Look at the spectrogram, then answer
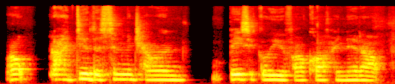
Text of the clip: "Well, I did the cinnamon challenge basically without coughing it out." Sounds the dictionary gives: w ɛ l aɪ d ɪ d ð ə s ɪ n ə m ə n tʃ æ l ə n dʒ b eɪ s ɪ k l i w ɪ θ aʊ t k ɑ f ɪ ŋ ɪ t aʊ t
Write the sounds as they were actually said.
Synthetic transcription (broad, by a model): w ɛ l aɪ d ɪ ð ə s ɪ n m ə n tʃ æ l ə n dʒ b eɪ s ɪ k l i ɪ f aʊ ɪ k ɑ f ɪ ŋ ɪ t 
